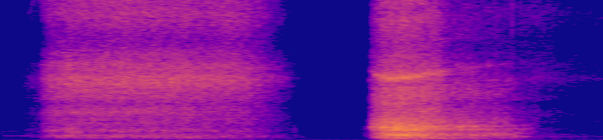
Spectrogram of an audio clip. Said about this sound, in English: I find it helpful even to slow down my breath, my breathing, just to take a few deep breaths.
